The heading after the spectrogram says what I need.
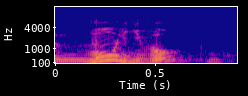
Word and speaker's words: Montlivault: On repart les amis, on repart avec Olivier de Montlivaud. Bonjour Stéphane. Je le prononce bien, Olivier, ça va?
